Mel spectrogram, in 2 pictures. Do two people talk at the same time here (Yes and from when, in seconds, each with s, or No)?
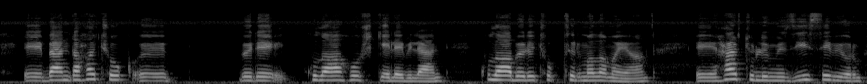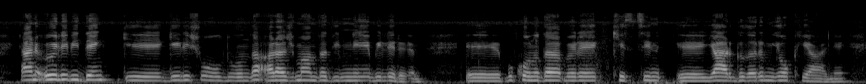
No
